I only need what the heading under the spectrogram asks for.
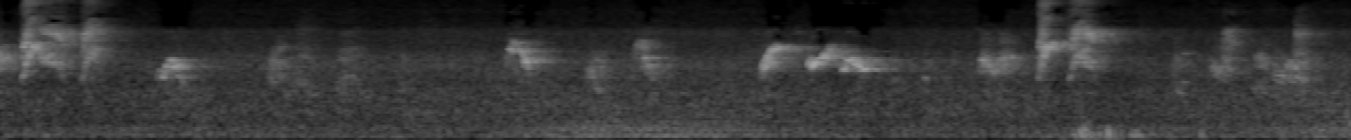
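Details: Red-whiskered bulbul giving scattered sharp chirps and short warbled whistles, spaced irregularly with quiet gaps, a few louder twittering notes near the end.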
